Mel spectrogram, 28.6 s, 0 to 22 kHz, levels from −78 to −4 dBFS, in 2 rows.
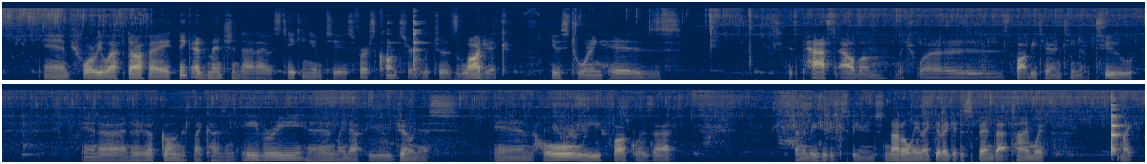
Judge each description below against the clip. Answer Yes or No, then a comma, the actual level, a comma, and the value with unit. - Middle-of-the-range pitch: No, very low, 95 Hz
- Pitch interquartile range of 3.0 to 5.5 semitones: No, narrow, 2.6 semitones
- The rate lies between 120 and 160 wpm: Yes, average, 140 wpm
